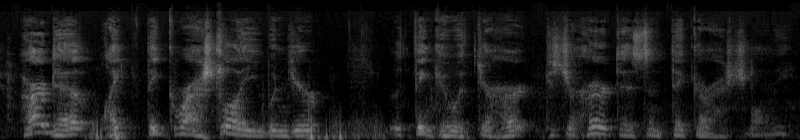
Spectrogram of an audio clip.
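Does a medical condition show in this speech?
Yes: spinocerebellar ataxia.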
